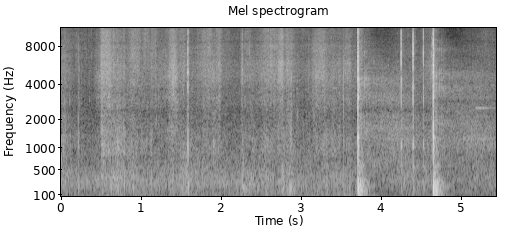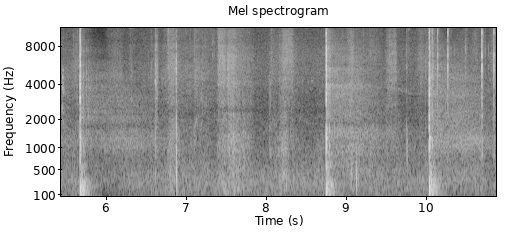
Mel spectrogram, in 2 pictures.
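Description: Felling wedges being pounded into the cut of a hickory tree, a sharp striking knock at each blow. There are a few lighter knocks at first, then heavy blows about a second apart in the middle, another near the end, and smaller clicks between. The tree's dense fibres are still holding it up, so the wedges are driven to tip it over.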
